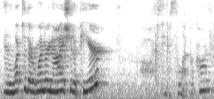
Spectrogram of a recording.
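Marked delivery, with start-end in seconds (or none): 2.8-4.2 hushed whisper aside. Real, not acted. Teacher whispering to the class about the leprechaun. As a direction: breathe it as if the leprechaun might hear.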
